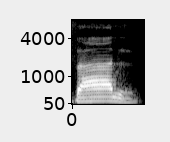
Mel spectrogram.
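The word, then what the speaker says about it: ذال: আচ্ছা, এই দালের উপরে যখন একটা নোক্তা আসবে তখন সেটা হবে জাল।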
